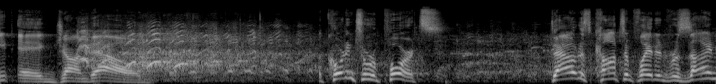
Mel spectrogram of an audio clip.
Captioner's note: laughter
